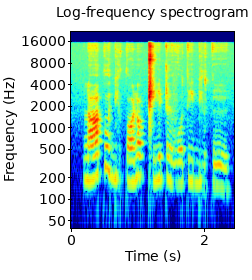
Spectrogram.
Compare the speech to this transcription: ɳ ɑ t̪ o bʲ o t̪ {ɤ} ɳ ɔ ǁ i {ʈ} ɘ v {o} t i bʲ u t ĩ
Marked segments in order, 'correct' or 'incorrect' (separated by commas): incorrect, correct, correct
